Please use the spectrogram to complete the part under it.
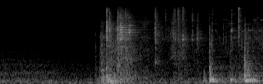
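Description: A door swings open.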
